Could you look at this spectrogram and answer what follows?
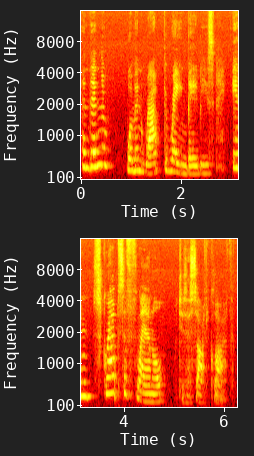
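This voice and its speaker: A woman's voice: fairly high pitch, breathy edge, distant mic, rough recording. A woman reading a picture book aloud to children, expressively, with chatty explanatory asides. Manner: expressive, explains words and asks the listener questions. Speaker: children's storybook reader.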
